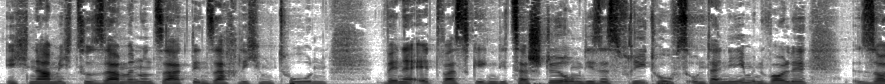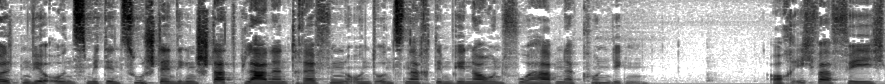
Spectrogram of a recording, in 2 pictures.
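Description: A woman narrating a first-person memoir audiobook in a measured, reflective way. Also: lowish voice, steady tone.

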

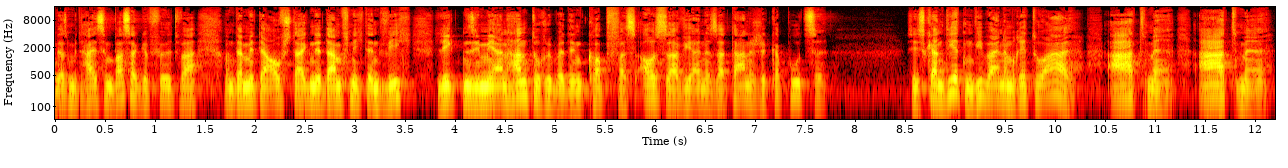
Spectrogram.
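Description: A male audiobook reader with a calm, measured delivery. He narrates in the first person, and his voice sits at a middling pitch. The telling is steady and even. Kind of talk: memoir read aloud.

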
